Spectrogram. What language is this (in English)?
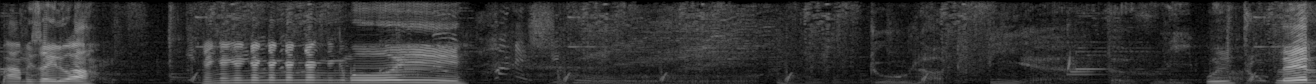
Vietnamese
